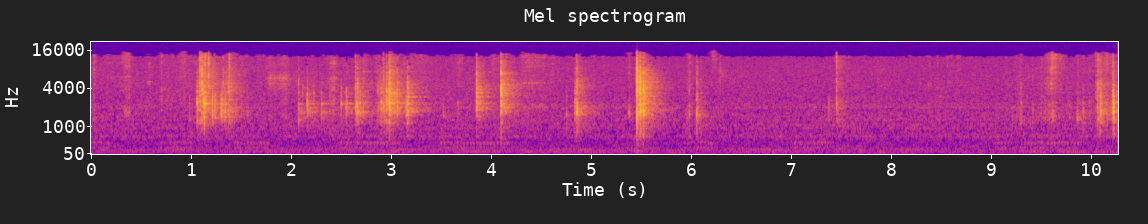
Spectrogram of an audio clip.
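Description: Metal body shell and chassis of a small toy car clinking and scraping together in the hands as they are fitted back into place: a run of sharp clicks and scrapes starting about a second in, the loudest about halfway through.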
